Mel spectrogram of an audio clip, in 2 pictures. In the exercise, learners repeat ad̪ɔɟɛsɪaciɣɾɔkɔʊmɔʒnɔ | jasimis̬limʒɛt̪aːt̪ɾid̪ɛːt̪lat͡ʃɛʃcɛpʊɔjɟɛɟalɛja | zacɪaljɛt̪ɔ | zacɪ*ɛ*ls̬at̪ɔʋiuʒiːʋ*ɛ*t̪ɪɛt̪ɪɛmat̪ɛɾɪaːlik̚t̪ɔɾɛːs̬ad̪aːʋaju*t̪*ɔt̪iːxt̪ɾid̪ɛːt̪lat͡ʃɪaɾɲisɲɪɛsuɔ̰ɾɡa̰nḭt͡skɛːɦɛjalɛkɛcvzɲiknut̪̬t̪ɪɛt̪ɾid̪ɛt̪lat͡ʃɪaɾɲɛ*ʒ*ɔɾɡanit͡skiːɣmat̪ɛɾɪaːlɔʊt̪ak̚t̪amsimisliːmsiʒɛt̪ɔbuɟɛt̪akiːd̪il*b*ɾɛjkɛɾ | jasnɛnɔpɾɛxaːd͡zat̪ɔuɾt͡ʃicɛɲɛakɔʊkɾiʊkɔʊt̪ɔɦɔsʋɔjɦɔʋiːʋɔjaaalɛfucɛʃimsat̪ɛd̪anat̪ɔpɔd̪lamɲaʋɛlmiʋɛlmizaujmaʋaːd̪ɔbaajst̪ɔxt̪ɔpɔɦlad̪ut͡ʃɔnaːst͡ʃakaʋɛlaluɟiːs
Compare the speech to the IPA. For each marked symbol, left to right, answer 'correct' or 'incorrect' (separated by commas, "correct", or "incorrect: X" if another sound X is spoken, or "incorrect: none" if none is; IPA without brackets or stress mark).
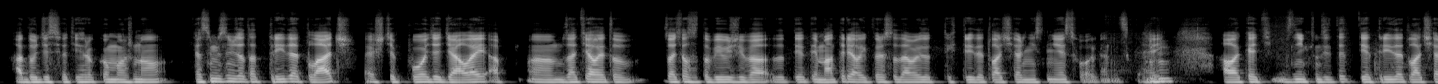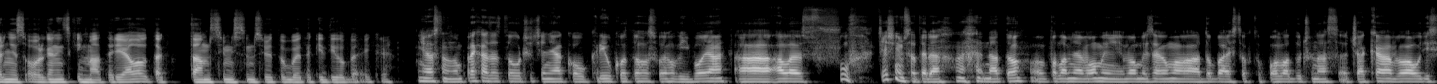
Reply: incorrect: a, incorrect: a, incorrect: d̪, incorrect: z, correct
